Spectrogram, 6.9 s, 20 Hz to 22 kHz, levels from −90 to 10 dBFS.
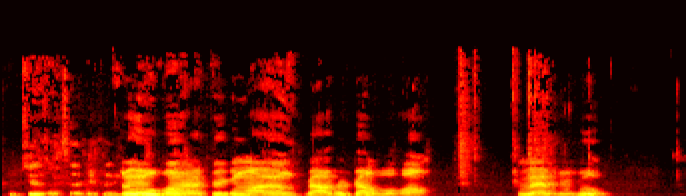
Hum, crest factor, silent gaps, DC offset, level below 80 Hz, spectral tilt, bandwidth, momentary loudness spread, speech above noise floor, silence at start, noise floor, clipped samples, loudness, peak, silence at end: none; 18 dB; none; under 0.1%; -60 dBFS; -5 dB/octave; 16.5 kHz; 17 LU; 53 dB; 0.1 s; -70 dBFS; under 0.1%; -17 LUFS; 0 dBFS; 0.8 s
